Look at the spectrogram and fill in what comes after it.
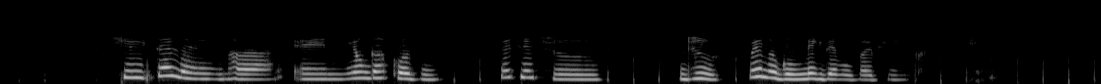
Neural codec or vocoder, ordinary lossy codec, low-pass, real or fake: codec, 16 kHz, 8 kbps, FunCodec, trained on LibriTTS, 25 frames a second; none; 3.6 kHz; fake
